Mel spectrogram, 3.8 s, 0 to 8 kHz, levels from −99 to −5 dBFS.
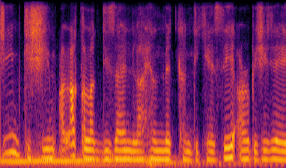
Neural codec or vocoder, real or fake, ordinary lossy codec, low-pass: none; real; Opus, 16 kbps; 7.2 kHz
